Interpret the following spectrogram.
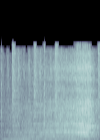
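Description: Twin-cylinder motorcycle engine pulling hard under acceleration, its note rising steadily and getting louder toward the end, over background music with a steady beat.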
